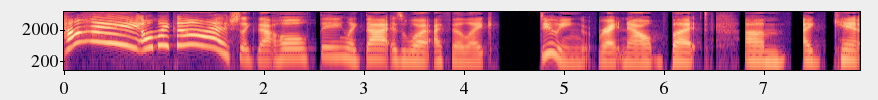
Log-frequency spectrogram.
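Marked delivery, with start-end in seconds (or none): 0.0-1.7 very high, slow, stretched-out hi. Describing seeing a close friend again after a long time; voice jumping way up. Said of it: "your voice goes up like three pitches".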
